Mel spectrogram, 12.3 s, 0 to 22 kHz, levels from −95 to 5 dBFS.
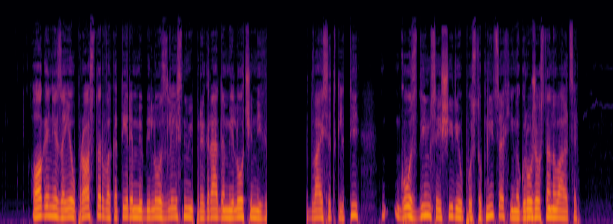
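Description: At 5.32 s, right after "lesenimi pregradami ločenih", the speech drops into silence. It returns at 6.13 s with "dvajset kleti". This is a rebuffering stall: playback drained its download buffer and waited for more data. It picked up exactly where it halted, so nothing is skipped, but about 0.81 s of dead air is added.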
